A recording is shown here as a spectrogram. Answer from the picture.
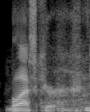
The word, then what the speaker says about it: Blashyrkh: Most of the lyrics focus on a realm called Blashgir. I don't know how to pronounce it. – You just did. You got it, baby. – I tried. It's spelled Blashyrkh. So Blashgir. – Yeah. Good luck. – A breath at the end.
